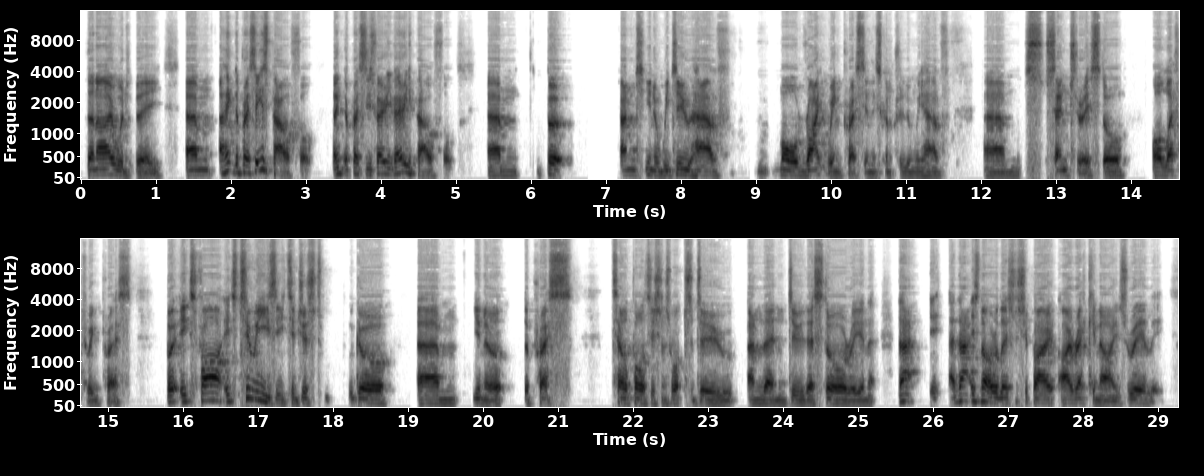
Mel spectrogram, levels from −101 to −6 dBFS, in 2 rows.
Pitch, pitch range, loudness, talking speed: 110 Hz, 90-145 Hz, -21 LUFS, 160 wpm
